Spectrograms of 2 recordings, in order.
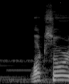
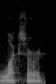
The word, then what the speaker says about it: Luxord: Luxor, is that you? Or Lushard, however the fuck it's actually supposed to be pronounced. Whatever its stupid pronunciation is. I'm going with Luxord, because it should be Luxord.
